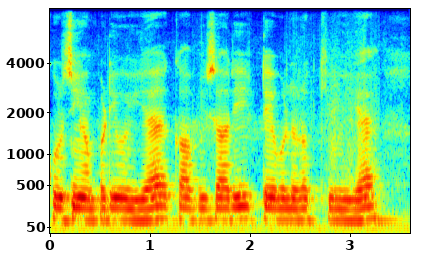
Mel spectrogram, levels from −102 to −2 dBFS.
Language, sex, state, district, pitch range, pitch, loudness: Hindi, male, Uttar Pradesh, Shamli, 115-120 Hz, 115 Hz, -16 LUFS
